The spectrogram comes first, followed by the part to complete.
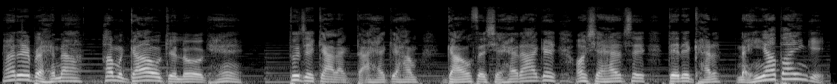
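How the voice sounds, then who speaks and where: A man playing a hearty cartoon village brother, loud and jovial, with a medium pitch. Soft music plays behind him. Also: expressive, measured pace, natural voice. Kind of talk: cartoon voice acting.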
